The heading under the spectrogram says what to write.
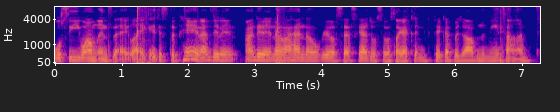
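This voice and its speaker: In an Appalachian accent, a woman speaks at a very deep, low pitch and a fairly quick pace with monotone, flat intonation, on a very clean recording with a silent background. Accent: country, Appalachian twang. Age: 20s. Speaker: YouTuber. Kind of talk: storytime vlog. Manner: casual, filler-heavy.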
